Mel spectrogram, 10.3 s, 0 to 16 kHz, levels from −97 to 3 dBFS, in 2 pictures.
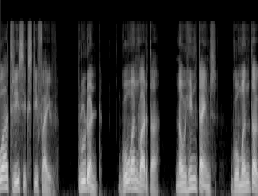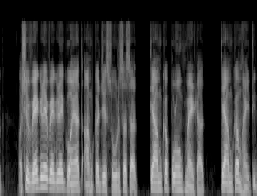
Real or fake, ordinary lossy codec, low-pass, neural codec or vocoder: fake; none; 9.9 kHz; vocoder, 22.05 kHz, 80 mel bands, WaveNeXt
